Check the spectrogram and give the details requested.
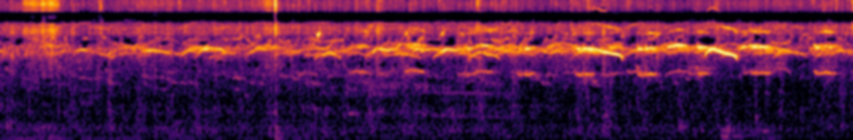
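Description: King quail chicks give a steady stream of thin, high, overlapping peeps, several birds calling at once, growing louder toward the end; faint rustling underneath.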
